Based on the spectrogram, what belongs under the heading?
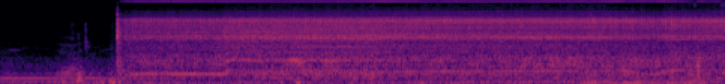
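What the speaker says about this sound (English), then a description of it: "I'm putting a drill through first" A power drill whirs up sharply after a few quiet clicks, then runs steadily with a high, grinding whine as it bores through wood.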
